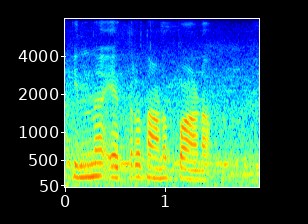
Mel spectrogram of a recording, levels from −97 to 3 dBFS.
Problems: none marked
